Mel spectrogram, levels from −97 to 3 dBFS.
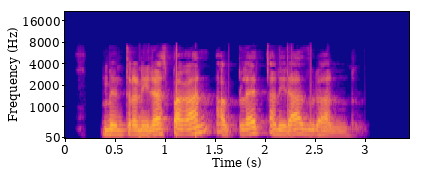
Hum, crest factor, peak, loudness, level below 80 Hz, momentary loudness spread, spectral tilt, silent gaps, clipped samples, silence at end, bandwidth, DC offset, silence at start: none; 18 dB; -2 dBFS; -19 LUFS; -50 dBFS; 8 LU; -7 dB/octave; none; under 0.1%; 0.6 s; 7.8 kHz; under 0.1%; 0.4 s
